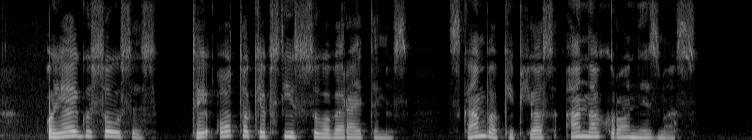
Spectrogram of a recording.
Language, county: Lithuanian, Vilnius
